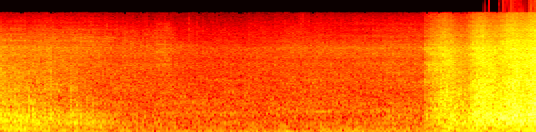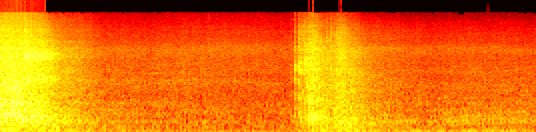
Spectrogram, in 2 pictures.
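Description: Two cruiser motorcycles riding past close by, their engines swelling to a loud peak about five seconds in and then fading. A shorter rush of noise follows near the end, over a low steady rumble of street traffic.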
